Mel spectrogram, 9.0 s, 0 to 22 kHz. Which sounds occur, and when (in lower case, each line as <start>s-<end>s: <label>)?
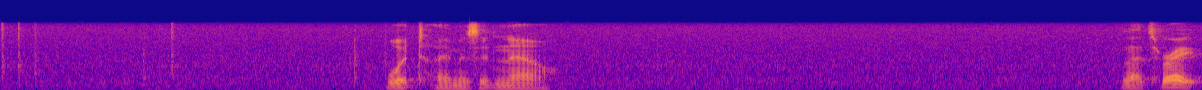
0.0s-0.3s: tick
0.0s-9.0s: mechanisms
0.9s-1.0s: tick
1.2s-1.3s: tick
2.6s-2.9s: tick
2.9s-4.1s: male speech
8.4s-9.0s: male speech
